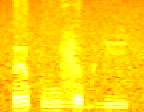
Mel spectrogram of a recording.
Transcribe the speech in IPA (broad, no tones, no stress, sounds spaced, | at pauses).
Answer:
ə p u v ə bʱ i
